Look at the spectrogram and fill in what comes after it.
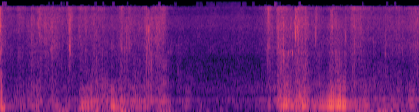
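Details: Disturbed bees from a giant wild beehive, high on a mountainside during a honey harvest, hum in a loud low drone that dips briefly before swelling again, with crackling handling noise.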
